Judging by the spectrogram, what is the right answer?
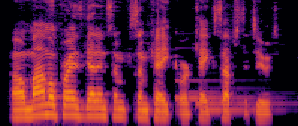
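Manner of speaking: plain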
